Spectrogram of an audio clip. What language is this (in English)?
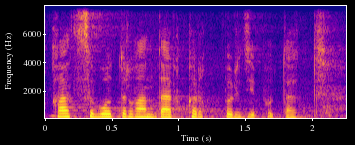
Kazakh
